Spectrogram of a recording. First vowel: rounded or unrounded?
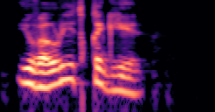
rounded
